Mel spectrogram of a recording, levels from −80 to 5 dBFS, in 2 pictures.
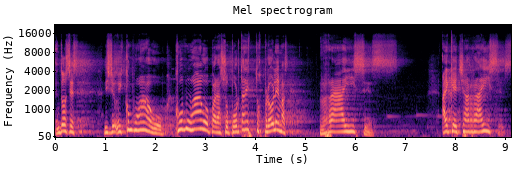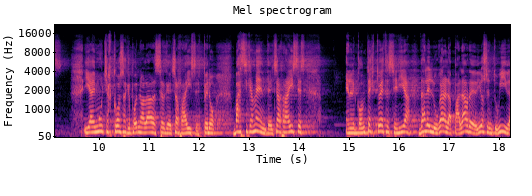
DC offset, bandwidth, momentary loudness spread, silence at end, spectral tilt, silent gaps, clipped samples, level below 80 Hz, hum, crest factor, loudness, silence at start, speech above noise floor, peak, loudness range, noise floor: under 0.1%; 15.5 kHz; 12 LU; 0 s; -5 dB/octave; none; under 0.1%; -32 dBFS; none; 10 dB; -13 LUFS; 0 s; 31 dB; -2 dBFS; 4 LU; -43 dBFS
